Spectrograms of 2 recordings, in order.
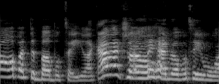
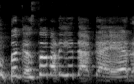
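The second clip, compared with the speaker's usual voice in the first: fast, laughing through the words; 8 semitones higher, 4 dB louder, faster than usual. Real, not acted. Reviewer laughs while revealing the murder, fast and laughing. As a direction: giggle out the twist. Laughing at dark plot twist.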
